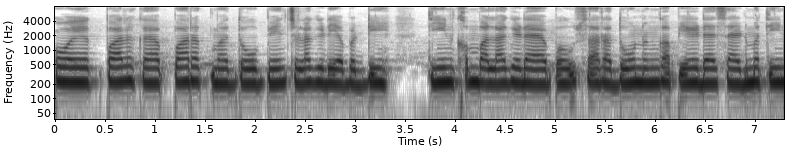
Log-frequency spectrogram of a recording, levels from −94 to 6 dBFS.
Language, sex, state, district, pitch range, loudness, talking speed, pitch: Marwari, male, Rajasthan, Nagaur, 205-220 Hz, -12 LUFS, 205 wpm, 210 Hz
